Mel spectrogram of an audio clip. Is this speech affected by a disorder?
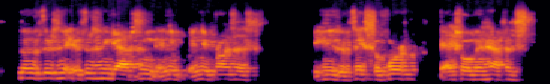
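Yes: cerebral palsy, severe; wheelchair user.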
